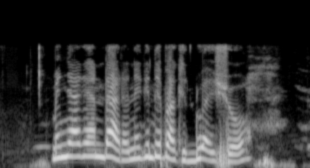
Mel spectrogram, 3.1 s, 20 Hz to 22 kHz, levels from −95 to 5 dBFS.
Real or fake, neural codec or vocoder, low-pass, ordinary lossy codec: real; none; 7.2 kHz; none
